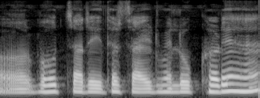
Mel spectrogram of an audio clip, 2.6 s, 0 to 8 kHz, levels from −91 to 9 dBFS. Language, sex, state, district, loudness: Hindi, female, Himachal Pradesh, Shimla, -13 LUFS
